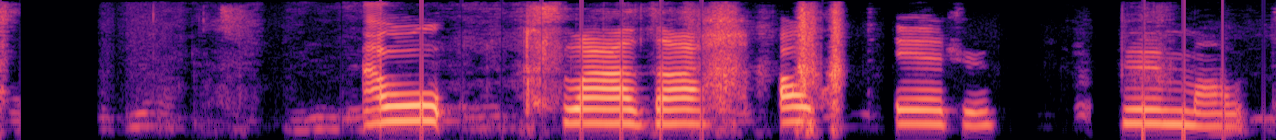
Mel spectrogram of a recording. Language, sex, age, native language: Icelandic, male, 9, Icelandic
